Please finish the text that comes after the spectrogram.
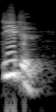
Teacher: And then we have, whenever in Danish you use a double T, when you use T 2 times in a row, it is actually pronounced as a D, like my name, Ditte, D-I-T-T-E, Ditte.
